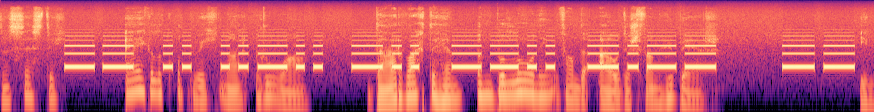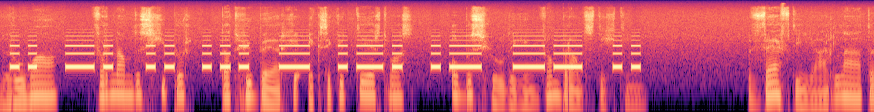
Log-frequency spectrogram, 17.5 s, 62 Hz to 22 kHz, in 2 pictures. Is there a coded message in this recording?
Yes: Morse code (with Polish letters) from 0.6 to 15.2 s, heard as a keyed tone, hand-sent with a straight key, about 13 wpm, 660 Hz, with speech in Dutch. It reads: MIĘDZY MINISTRAMI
